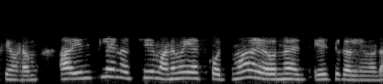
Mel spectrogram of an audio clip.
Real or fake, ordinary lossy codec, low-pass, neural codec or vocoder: fake; AAC, 32 kbps; 3.6 kHz; codec, 16 kHz, 16 kbps, FreqCodec, smaller model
